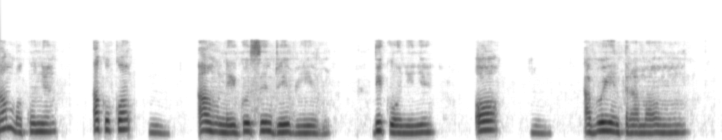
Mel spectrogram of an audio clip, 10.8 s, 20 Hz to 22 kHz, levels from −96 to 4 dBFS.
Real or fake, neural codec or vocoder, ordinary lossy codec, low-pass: fake; codec, 16 kHz, 4.8 kbps, FACodec; none; none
